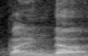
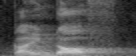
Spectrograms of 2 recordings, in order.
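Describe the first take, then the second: First: The phrase ends with a reduced 'a' sound. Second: The phrase ends with a full 'of' sound.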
